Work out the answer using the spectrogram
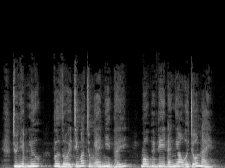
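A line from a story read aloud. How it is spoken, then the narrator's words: Flustered chorus of voices. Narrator (Vietnamese): đều rối rít chỉ vào Vivi nói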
